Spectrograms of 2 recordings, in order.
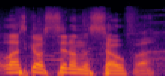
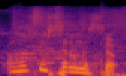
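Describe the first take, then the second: First: It is said in a plain, normal voice. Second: It is said in a put-on fancy voice.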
